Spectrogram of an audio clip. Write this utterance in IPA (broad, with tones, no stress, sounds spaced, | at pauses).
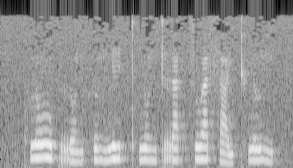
kʰ l oː˥˩ p r o˩˦ n h ɯ˧ ŋ l iː˥˩ t̚ pʰ l u˧ n t r a˦˥ t̚ s u˦˥ a̯ s a˩˦ j kʰ l ɯ˥˩ ŋ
